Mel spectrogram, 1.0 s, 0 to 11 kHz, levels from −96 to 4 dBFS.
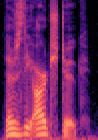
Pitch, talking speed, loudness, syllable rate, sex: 135 Hz, 185 wpm, -18 LUFS, 7.2 syllables/s, male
